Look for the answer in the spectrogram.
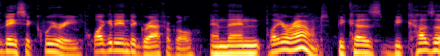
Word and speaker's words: GraphiQL: How do you pronounce it? Graphical? – Graphical. – GraphQL? – Because I've pronounced it wrong a lot. not. So straight from the source, graphical.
